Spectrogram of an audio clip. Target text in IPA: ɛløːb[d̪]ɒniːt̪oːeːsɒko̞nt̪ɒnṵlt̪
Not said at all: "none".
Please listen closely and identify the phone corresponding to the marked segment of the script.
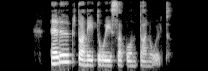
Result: t̪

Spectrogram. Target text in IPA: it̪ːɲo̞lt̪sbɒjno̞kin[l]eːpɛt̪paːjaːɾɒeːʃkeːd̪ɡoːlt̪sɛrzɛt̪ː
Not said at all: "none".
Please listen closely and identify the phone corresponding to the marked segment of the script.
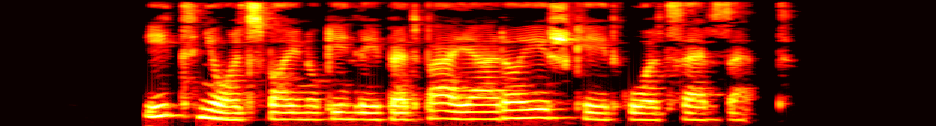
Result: l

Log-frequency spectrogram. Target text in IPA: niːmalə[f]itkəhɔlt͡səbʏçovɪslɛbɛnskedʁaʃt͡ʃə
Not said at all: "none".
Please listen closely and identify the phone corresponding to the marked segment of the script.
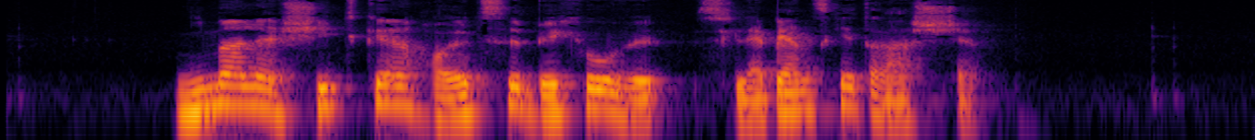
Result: ʃ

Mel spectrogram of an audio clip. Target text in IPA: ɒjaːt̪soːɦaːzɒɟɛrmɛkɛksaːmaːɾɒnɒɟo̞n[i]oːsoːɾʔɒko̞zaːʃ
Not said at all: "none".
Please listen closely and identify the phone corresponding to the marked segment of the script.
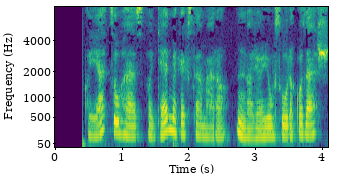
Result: j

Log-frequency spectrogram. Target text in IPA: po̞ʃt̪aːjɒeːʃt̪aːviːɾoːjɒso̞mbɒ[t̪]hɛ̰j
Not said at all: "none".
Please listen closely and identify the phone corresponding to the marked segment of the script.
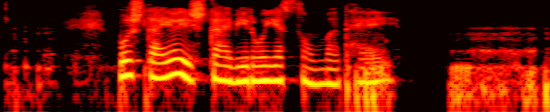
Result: t̪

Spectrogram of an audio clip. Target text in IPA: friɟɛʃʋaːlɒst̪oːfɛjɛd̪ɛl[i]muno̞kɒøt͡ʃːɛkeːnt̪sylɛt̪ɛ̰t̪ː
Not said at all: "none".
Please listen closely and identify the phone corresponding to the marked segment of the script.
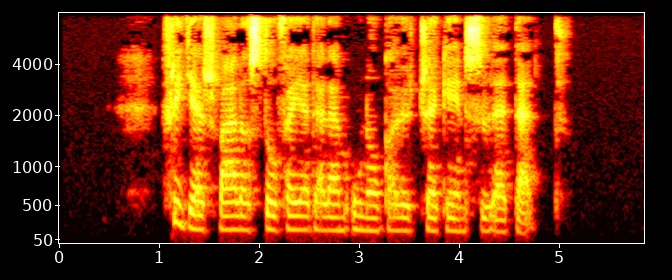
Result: ɛ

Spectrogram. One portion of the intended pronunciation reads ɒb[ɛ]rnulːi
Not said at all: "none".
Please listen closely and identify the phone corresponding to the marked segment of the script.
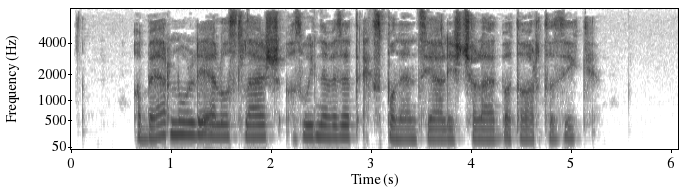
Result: ɛ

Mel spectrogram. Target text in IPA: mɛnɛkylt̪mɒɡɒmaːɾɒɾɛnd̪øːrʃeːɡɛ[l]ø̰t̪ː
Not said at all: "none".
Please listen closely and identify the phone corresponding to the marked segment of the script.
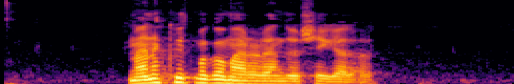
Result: l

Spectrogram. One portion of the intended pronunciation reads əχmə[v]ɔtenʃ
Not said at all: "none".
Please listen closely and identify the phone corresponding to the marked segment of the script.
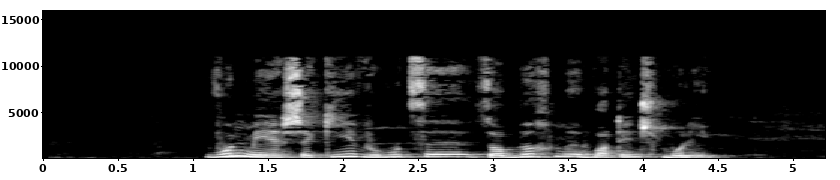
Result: v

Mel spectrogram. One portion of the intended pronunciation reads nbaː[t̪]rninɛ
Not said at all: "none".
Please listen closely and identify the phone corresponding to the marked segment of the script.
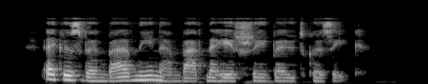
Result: none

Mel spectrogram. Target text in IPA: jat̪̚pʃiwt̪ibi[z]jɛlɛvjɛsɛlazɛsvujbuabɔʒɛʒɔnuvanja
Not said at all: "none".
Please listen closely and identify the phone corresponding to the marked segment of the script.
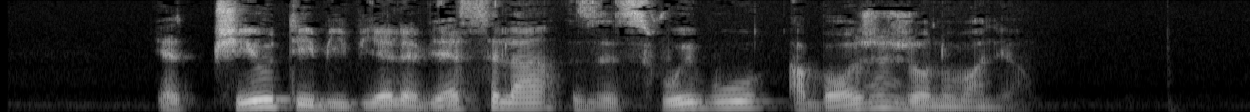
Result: v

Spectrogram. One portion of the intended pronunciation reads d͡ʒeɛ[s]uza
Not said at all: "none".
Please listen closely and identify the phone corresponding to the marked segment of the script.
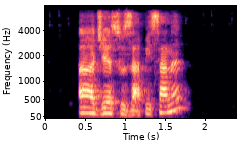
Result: s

